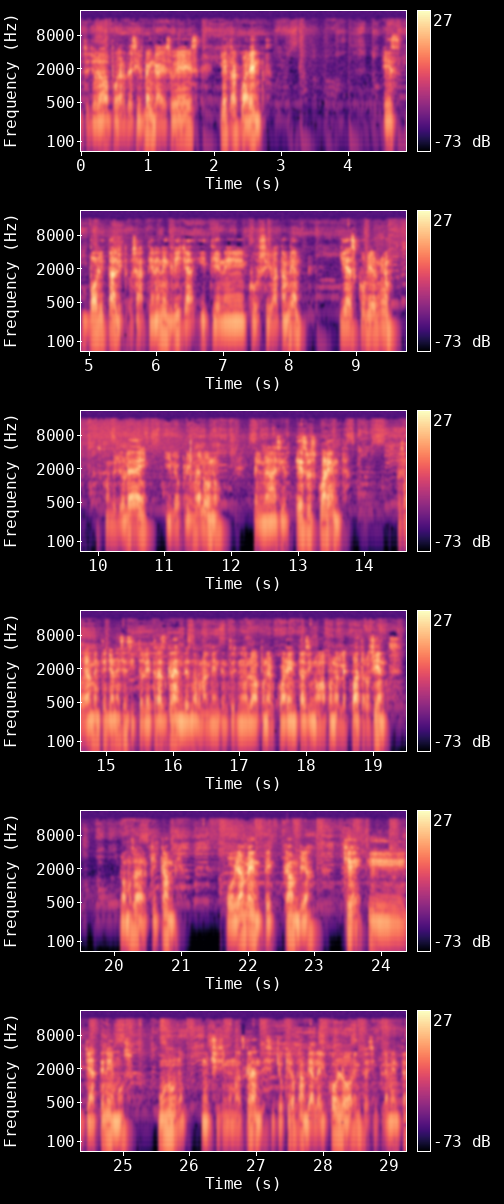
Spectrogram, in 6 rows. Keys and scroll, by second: 2.0-2.8 typing.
